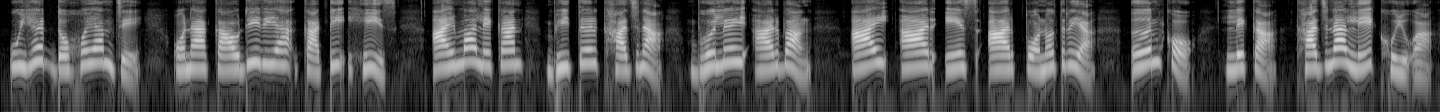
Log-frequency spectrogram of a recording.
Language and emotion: Santali, neutral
